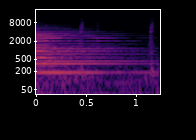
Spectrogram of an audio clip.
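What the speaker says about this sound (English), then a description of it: "I'm just going to go around ringing the bell to make sure I got all the raiders taken care of" A village bell rung in the video game Minecraft gives a single soft metallic clang that fades away, with a faint second strike near the end.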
